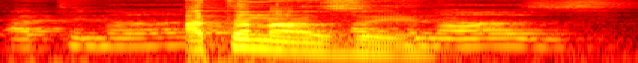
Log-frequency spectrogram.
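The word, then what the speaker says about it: Athanaze: Athanas. Athanas. I heard Darren Ganga say it. So if a local West Indian is saying it, then I'm going to believe that.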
